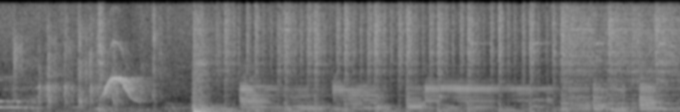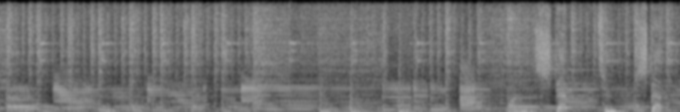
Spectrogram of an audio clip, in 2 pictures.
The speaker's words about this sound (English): This is one of the songs, again, included on the new LP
